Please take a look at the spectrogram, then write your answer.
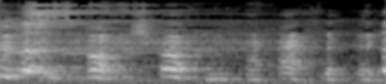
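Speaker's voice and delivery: slow laughter through tears, sobbing.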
